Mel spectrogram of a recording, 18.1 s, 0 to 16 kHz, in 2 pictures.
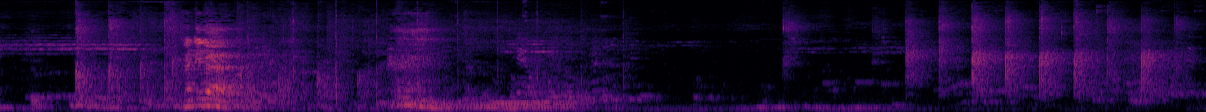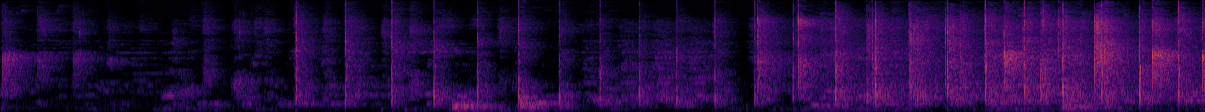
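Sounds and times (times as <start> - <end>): audience clapping: 0.0 - 5.0, 5.8 - 18.0.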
